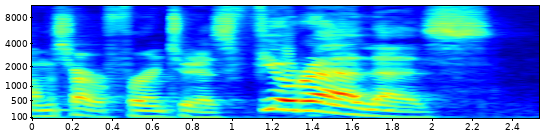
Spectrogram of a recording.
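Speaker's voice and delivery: bad put-on Italian accent, loud and swooping. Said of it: "your accent isn't that terrible".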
